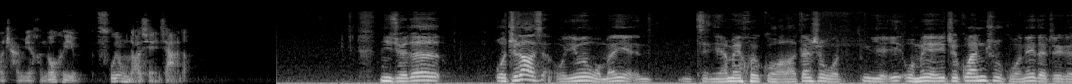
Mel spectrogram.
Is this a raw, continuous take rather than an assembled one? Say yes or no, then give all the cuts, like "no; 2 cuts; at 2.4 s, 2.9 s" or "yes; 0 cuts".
no; 1 cut; at 5.5 s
